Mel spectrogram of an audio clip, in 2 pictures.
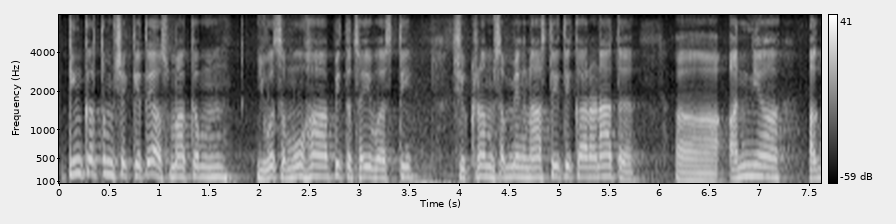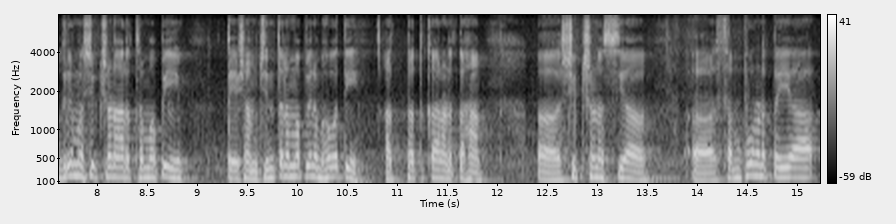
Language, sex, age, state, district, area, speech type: Sanskrit, male, 30-45, Karnataka, Chikkamagaluru, urban, spontaneous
